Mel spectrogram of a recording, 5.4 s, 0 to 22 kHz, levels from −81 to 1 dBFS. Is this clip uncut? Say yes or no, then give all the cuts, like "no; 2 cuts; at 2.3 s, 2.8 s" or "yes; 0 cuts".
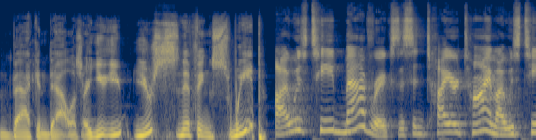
no; 1 cut; at 2.7 s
